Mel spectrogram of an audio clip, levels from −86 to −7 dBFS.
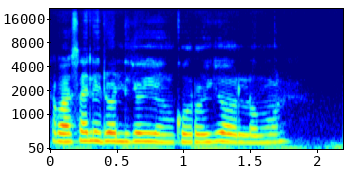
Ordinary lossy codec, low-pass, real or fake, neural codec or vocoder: none; none; fake; codec, 44.1 kHz, 7.8 kbps, DAC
